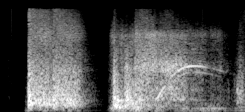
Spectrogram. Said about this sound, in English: And that makes six. All right, Cleaver, your gun's empty, I reckon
